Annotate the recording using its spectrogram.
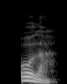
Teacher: the h is silent in Spanish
